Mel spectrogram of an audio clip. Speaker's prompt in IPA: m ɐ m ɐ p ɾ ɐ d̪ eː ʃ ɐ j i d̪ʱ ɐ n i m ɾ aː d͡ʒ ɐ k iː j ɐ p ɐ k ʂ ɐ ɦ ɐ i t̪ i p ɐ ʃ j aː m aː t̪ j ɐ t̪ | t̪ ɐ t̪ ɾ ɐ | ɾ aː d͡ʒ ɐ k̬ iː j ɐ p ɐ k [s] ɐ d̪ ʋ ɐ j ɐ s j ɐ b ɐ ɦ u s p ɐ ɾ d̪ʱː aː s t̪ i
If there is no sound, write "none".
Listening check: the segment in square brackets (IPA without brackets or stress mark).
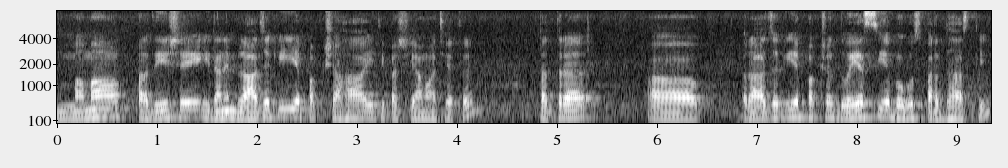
ʂ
